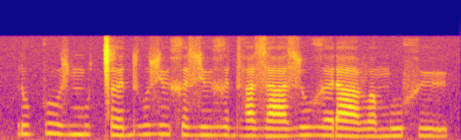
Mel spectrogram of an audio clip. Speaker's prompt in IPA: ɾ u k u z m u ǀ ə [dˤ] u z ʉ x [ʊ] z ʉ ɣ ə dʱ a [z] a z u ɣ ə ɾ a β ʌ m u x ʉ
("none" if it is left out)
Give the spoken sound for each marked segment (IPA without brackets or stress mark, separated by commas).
dʱ, ə, z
